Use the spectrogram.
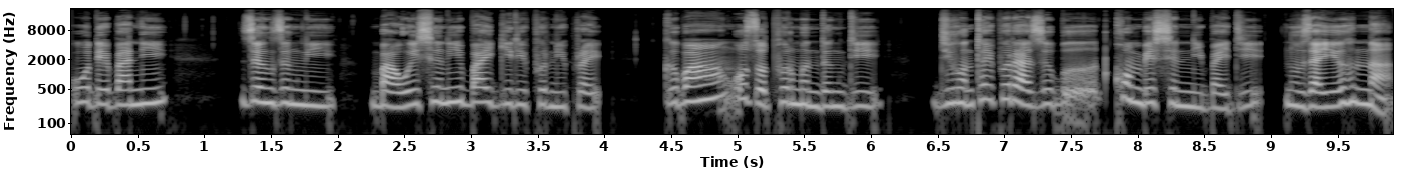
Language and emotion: Bodo, sad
